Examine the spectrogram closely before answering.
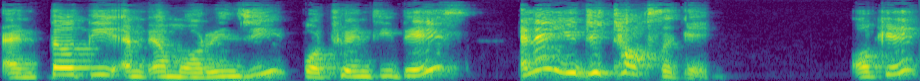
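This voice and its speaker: A woman speaks in a fairly high, somewhat breathy voice with very wide pitch swings. The sound is dry and close, with no echo. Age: 60s. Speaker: health products expert. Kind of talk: live-stream Q&A talk. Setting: live stream.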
